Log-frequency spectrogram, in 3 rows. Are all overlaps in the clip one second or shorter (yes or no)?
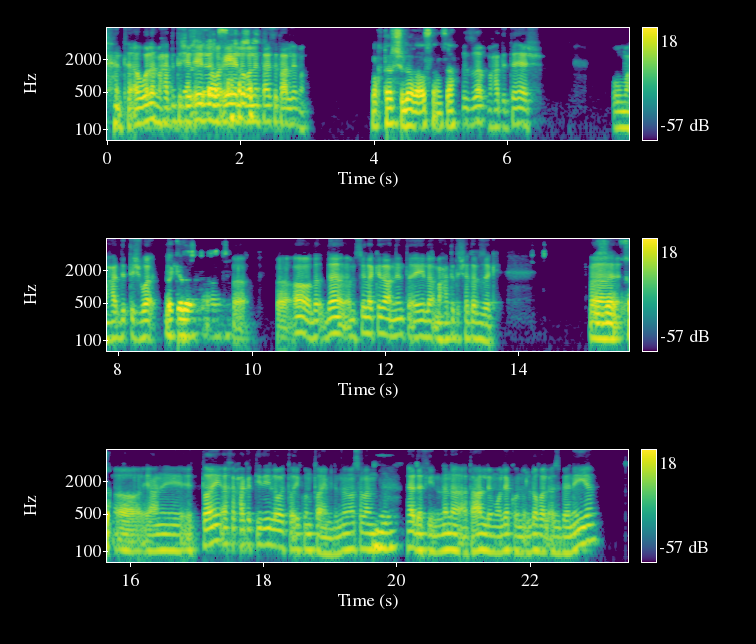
no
